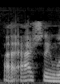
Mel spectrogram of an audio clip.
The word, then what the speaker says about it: Aisling: Aisling, welcome to the show.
